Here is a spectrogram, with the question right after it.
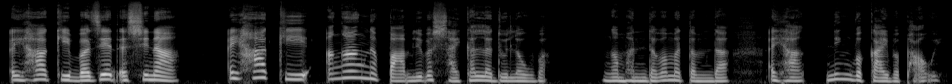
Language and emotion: Manipuri, sad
